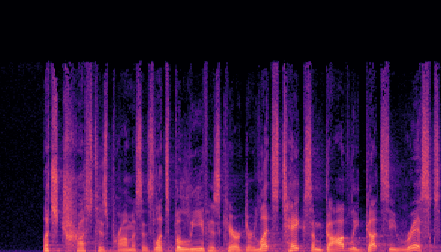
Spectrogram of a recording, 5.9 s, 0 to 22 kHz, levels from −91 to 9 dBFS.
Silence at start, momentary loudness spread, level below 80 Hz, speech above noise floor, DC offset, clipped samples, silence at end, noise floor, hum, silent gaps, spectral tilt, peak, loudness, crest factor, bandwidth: 0.6 s; 6 LU; -56 dBFS; 50 dB; under 0.1%; under 0.1%; 0 s; -69 dBFS; none; none; -4.5 dB/octave; -2 dBFS; -19 LUFS; 18 dB; 17 kHz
